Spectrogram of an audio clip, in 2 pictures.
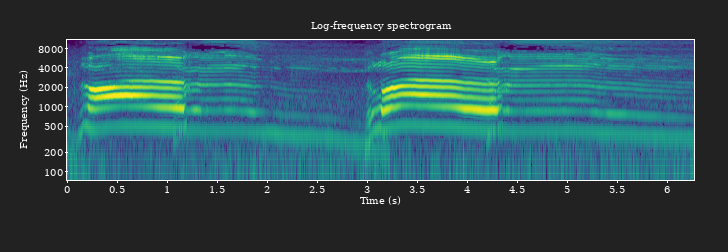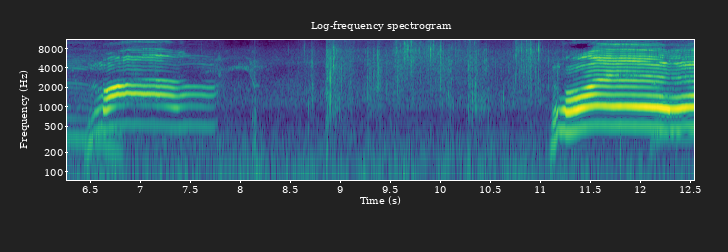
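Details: Tabby-and-white cat chasing an orange tabby that entered its territory. Repeated rising-then-falling yowls of about one to two seconds each, with a quiet gap and faint clicks and rustling before a final loud howl.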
